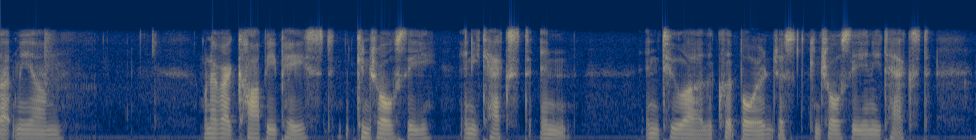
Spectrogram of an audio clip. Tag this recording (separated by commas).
Male speech, monologue, Speech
